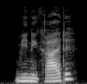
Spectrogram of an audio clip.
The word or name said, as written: vinaigrette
